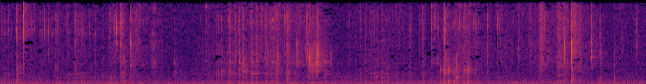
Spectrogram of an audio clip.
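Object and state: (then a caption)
Bar of soap being shaved. A solid, hand-sized white bar of soap is shaved with a box cutter blade in repeated scraping strokes, and the shavings pile up. The sound is quiet, bright, and crackling, with crisp scrapes and crinkly bursts that fade almost instantly over a soft, steady hiss.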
